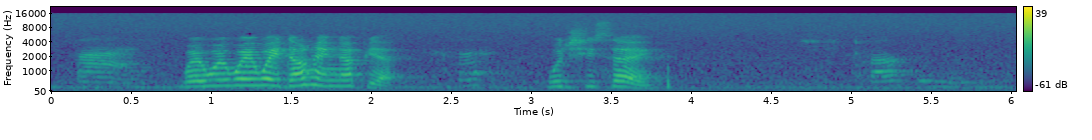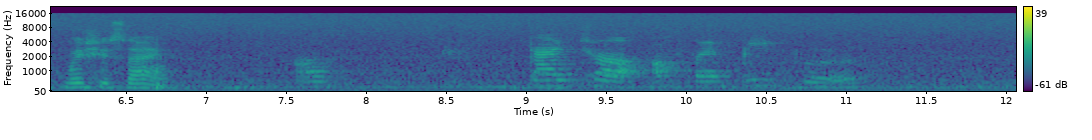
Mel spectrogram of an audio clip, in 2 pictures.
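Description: A toddler talks softly and haltingly close by.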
